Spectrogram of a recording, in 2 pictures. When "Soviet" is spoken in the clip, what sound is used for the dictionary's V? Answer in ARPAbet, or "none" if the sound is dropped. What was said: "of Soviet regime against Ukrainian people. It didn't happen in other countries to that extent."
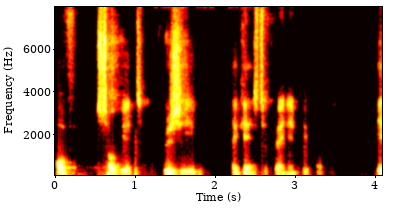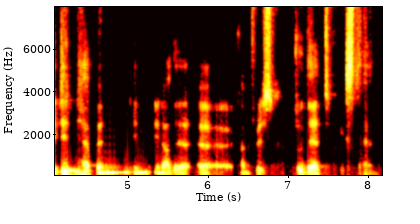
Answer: V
